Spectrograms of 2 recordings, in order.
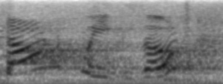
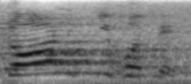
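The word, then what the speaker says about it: Don Quijote: একটু আলাদা যেমন সার্ভে ডন কুইক আরে না না উচ্চারণ হবে ডন কি হতে আমাদের দেশে ডন মানে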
